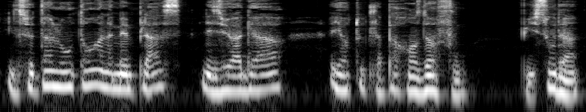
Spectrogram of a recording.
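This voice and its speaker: A man reading a literary tale aloud in a measured audiobook style. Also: fairly low pitch, warm tone, husky. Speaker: narrator.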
